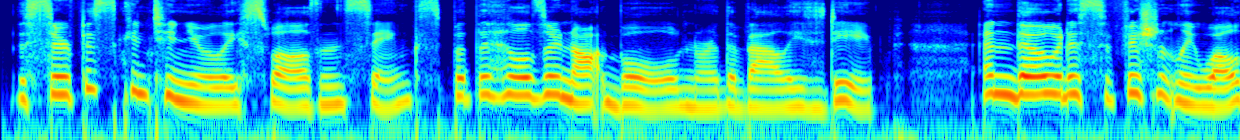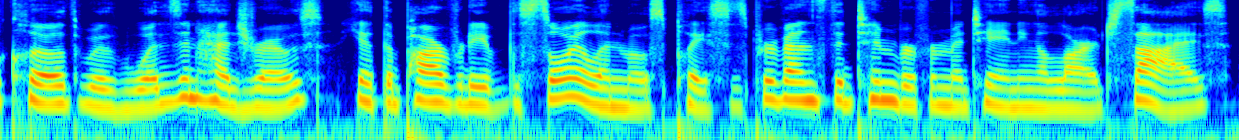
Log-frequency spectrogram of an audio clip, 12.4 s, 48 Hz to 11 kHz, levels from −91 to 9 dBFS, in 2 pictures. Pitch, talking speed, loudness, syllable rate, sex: 205 Hz, 215 wpm, -20 LUFS, 5.6 syllables/s, female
